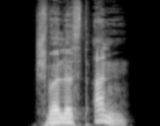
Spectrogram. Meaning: second-person singular subjunctive I of anschwellen
- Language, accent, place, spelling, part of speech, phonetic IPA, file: German, Germany, Berlin, schwöllest an, verb, [ˌʃvœləst ˈan], De-schwöllest an.ogg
